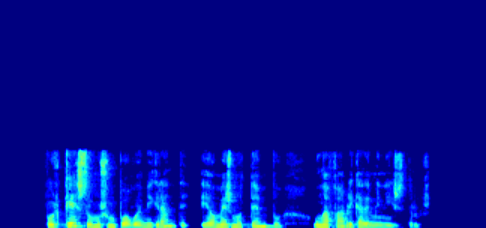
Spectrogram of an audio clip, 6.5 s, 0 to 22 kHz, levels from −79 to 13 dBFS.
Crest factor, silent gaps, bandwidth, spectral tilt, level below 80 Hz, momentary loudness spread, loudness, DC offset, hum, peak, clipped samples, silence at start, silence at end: 20 dB; 2.54-2.68 s, 4.14-4.18 s; 8 kHz; -4 dB/octave; -78 dBFS; 15 LU; -28 LUFS; under 0.1%; none; -8 dBFS; under 0.1%; 0.6 s; 0.8 s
